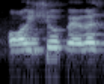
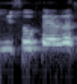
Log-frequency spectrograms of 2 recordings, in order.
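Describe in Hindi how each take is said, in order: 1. शब्द की शुरुआत 'oy' आवाज़ से होती है। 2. शब्द की शुरुआत 'ee' आवाज़ से होती है। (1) "ओइसोफेगस बोले" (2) "इसे ईसोफेगस बोला जाता है"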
